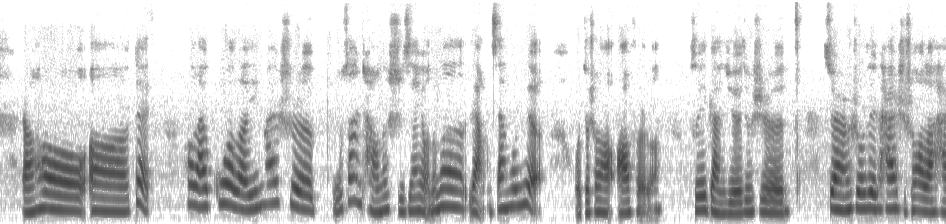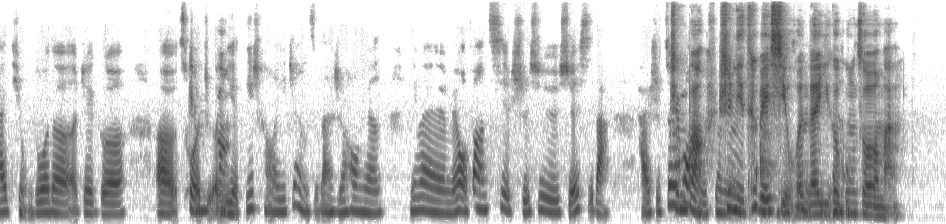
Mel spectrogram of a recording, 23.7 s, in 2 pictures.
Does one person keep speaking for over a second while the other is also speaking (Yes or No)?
Yes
